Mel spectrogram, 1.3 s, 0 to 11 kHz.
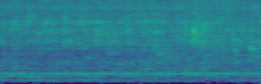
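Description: Water runs steadily into a Samsung 7 kg washing machine, a constant even hiss with a low hum beneath it, close and unbroken with no voices.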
